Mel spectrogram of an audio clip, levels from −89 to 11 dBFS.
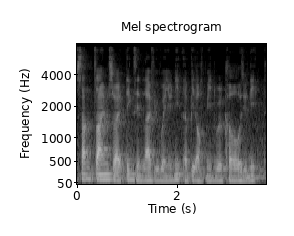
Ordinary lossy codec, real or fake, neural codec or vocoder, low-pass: none; real; none; 7.2 kHz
